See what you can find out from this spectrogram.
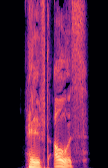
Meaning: inflection of aushelfen: 1. second-person plural present 2. plural imperative
- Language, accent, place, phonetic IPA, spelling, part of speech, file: German, Germany, Berlin, [ˌhɛlft ˈaʊ̯s], helft aus, verb, De-helft aus.ogg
